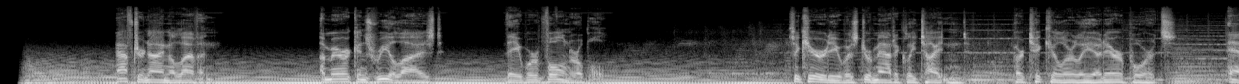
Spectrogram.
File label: narration; frangibles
